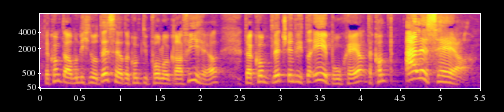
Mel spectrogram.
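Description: A man preaching a sermon, emphatic, rising loud and dropping low as he reels off lists. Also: lively intonation, quick pace.

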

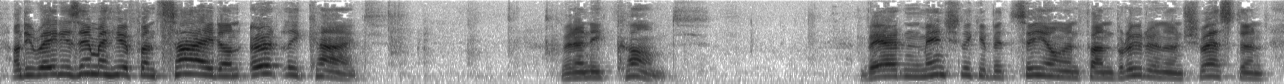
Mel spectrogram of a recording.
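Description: Male preacher, high-pitched and slow-paced; rhetorical, dynamic sermon delivery with slightly broken grammar. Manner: rhetorical questions to the congregation, swinging between loud and hushed.

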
